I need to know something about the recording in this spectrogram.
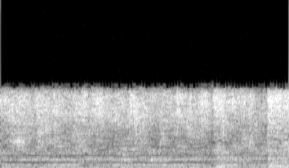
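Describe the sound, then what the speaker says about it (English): Tap water runs steadily into a kitchen sink while a potato is washed under it, a continuous close hiss and splash with no talking. "let me wash this potato."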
